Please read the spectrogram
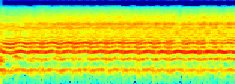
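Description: A man's voice holding one long sung note with a slight vibrato, in a Punjabi devotional song.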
